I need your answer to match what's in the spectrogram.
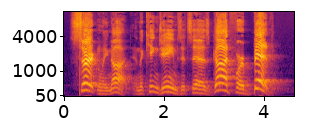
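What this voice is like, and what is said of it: Yelling loudly. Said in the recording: “I'm yelling because that's the import of the words that are used there. He's yelling it out.”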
